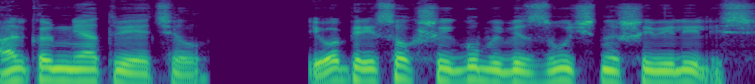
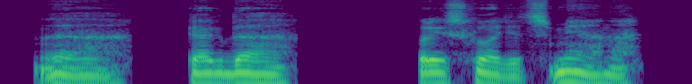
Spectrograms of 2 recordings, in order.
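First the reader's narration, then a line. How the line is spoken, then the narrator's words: Quiet. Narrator (Russian): тихо произнес Малькольм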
